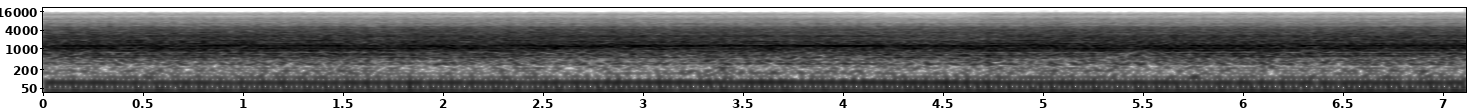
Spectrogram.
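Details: Peugeot 207cc after its slipped timing was reset: steady, even idle with a constant hum and no knocks, misses or rattles; running normally.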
